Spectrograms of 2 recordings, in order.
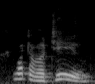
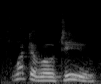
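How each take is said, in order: First: The words run together with linked sounds. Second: The words run together with linked sounds.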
